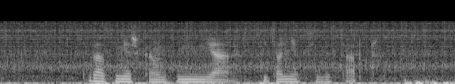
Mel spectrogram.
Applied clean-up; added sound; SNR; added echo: none; Boiling; 2 dB; none.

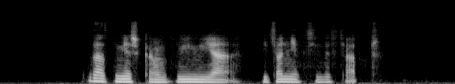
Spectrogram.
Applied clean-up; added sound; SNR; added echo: neural mask model DeepFilterNet 3.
